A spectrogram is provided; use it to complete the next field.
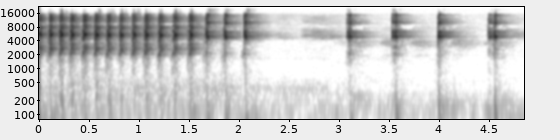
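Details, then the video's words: A lovebird starts with a quick run of bright, high chirps that slow and space out, stops for a second, then gives four separate sharp single chirps about half a second apart. "Love bird - auto nyaut"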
